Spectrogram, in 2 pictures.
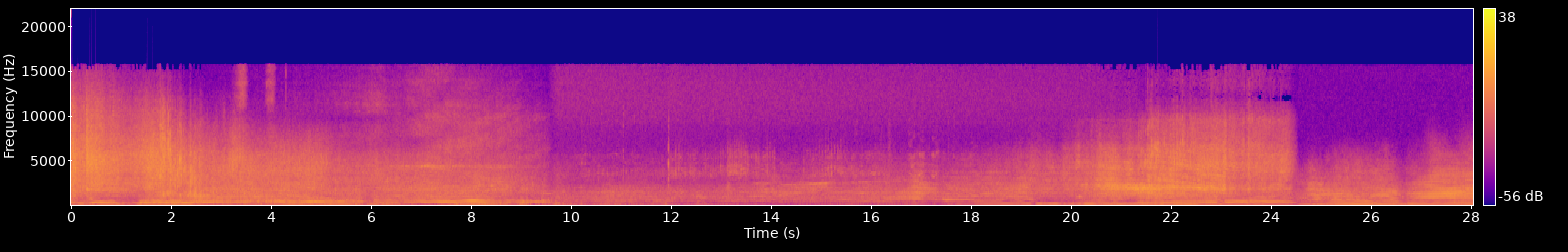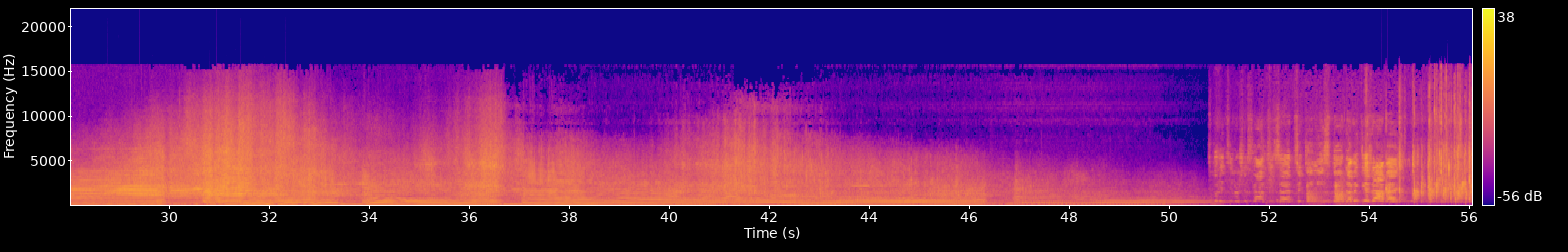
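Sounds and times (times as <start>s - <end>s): race car engine at high revs: 0.0s - 51.0s.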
